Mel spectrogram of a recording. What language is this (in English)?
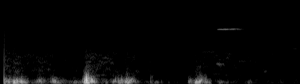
Bangla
